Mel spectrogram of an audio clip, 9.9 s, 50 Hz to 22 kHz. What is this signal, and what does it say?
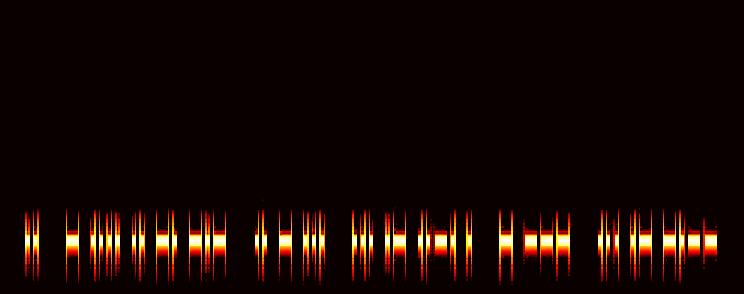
Morse code, heard as a keyed tone, about 22 wpm, 700 Hz. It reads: I THINK ITS SAFE TO SAY
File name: practice / 22wpm / Sets of 6 Words - 22wpm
